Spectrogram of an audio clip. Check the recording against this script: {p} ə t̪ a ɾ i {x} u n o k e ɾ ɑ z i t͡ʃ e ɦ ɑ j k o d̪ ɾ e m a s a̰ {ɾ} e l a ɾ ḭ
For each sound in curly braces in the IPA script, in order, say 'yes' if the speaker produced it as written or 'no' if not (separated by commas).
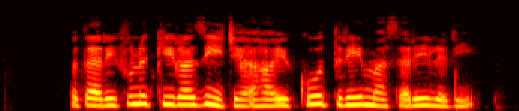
yes, no, yes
